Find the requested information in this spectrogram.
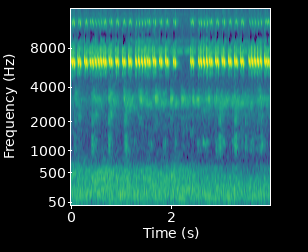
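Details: Crickets chirping in rice fields in the countryside: a high, pure pulsed tone in rapid chirps, grouped in bursts with brief gaps, over a faint low rumble and some softer mid-pitched insect ticks.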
